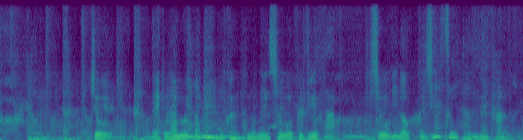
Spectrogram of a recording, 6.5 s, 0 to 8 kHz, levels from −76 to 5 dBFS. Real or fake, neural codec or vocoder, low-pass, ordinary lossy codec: fake; codec, 16 kHz, 1 kbps, FreqCodec, smaller model; none; none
